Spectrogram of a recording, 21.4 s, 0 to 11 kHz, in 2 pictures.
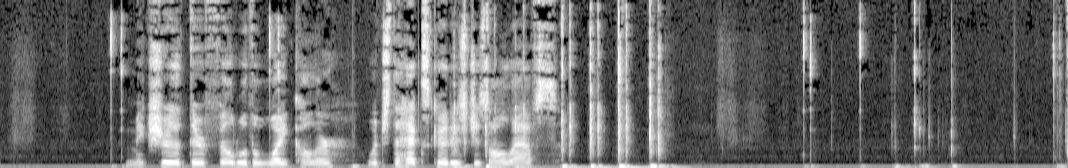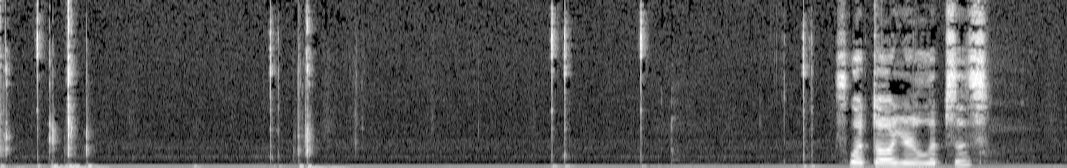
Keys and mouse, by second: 1.0-3.6 drag, 4.4-6.1 typing, 7.9-21.3 drag.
